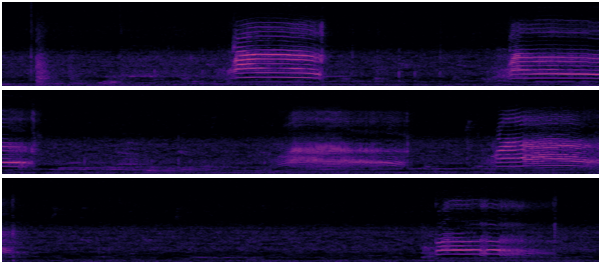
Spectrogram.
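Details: Young cat begging to be fed, giving five short, bright meows spaced roughly two to four seconds apart, some rising then falling in pitch. Faint low background noise fills the gaps.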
